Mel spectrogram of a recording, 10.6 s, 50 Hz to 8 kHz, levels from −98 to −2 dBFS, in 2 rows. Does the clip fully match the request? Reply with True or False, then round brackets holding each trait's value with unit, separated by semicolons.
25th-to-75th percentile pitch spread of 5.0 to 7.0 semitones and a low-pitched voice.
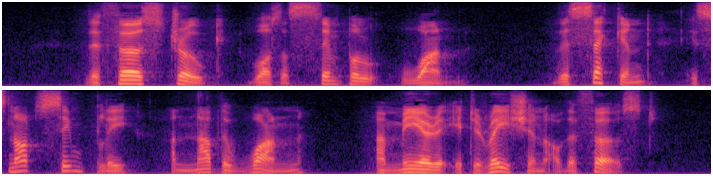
True (5.3 semitones; 105 Hz)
